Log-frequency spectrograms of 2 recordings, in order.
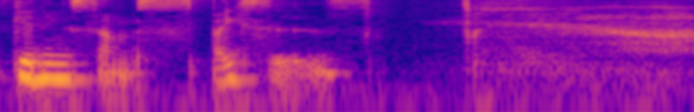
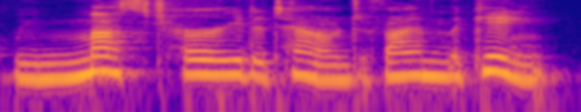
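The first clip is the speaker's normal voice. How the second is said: ordinary delivery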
